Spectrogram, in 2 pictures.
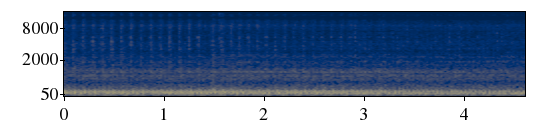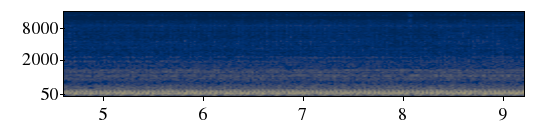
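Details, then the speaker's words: Honda generator on a CUES splicer lab truck, warming up after a cold choke start, with Eco Throttle that varies rpm with load: loud, steady, deep drone with an even thrum and no misses or knocks; normal running. "It says Eco Throttle, so you can put it on Eco if you want to reserve fuel, and it'll kick up and down as you draw power."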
